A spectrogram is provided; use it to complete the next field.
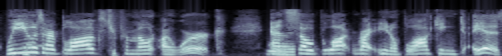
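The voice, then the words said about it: Strained, failing hoarse voice. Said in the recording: “I'm losing my voice.”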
